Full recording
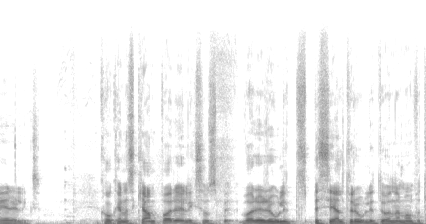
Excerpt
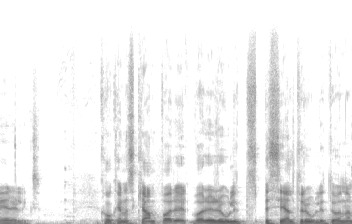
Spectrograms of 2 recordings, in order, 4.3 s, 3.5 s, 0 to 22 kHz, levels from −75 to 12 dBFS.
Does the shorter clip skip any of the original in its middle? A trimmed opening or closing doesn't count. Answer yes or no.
yes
